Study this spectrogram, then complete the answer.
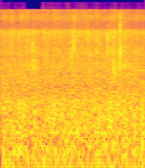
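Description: Heavy rain pours down in a dense, steady hiss that stays loud and unbroken throughout, with no voices over it.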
